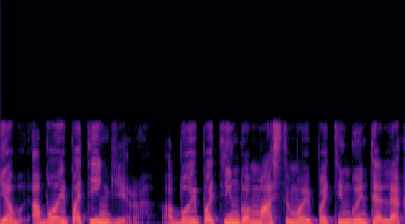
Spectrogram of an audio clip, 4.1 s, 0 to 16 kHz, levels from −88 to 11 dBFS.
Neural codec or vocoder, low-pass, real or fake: none; 7.2 kHz; real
